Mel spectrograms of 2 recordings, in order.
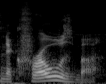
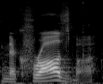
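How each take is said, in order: First: The second syllable has a non-'aw' vowel. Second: The second syllable has an 'aw' vowel. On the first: The speaker calls it right. "this anime confirms it's pronounced Necrozma" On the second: The speaker calls it wrong. "like the the aw sound pronunciation"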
